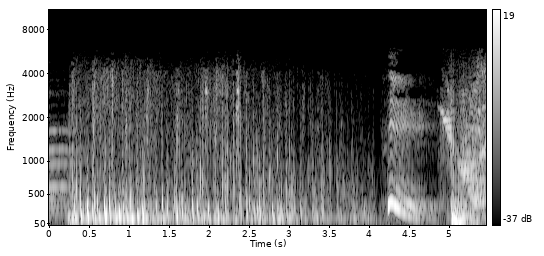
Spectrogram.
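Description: Horse hooves clip-clop in a quick, steady rhythm, fairly loud, followed near the end by a couple of short horse whinnies.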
